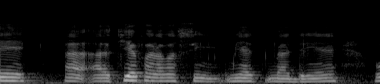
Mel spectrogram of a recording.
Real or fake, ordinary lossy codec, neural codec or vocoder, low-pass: real; none; none; 7.2 kHz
